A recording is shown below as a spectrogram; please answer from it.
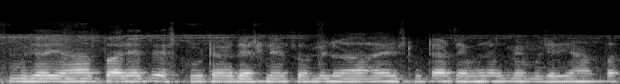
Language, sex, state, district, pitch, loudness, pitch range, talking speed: Hindi, male, Chhattisgarh, Raipur, 135 Hz, -15 LUFS, 130-135 Hz, 145 wpm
